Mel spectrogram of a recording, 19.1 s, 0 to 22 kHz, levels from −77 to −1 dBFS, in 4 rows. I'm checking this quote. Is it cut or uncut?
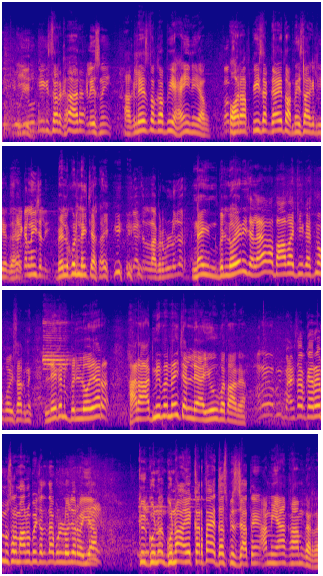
uncut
